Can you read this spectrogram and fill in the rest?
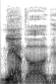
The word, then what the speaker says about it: Magog: Is that Magog? Yep. Is that how you say it? – Yeah.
